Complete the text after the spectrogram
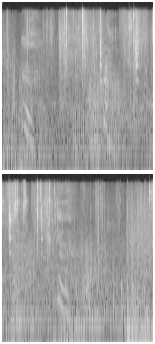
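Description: Explosions boom and rumble all around.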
